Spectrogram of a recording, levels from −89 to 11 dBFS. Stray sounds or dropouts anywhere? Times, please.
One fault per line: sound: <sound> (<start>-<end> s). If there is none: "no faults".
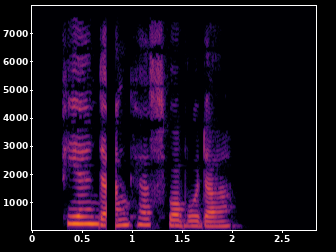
sound: dropout (0.7-0.8 s)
